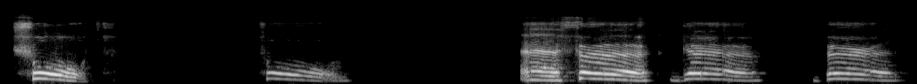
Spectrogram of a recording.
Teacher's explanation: the r is dropped and it's replaced by long vowel. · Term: lengthening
